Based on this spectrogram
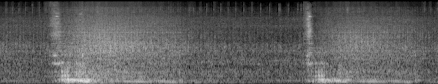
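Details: Well-built, run-in and warmed-up Toyota 4A-GE, fan on, idling about 800–850 rpm (owner's sometimes drops to 750): two crisp throttle blips rising and falling cleanly to idle, no knocks or rattles; normal revving.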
